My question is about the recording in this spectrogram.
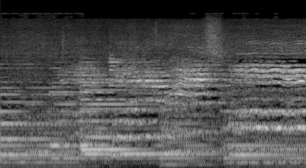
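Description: A high school mixed choir of girls and boys singing in harmony, holding long notes that change pitch; a new phrase enters right at the start after a brief breath.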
